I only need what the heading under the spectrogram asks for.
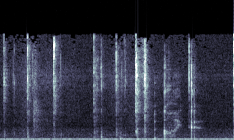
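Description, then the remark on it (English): Quick, irregular clicks of fingers typing on a computer keyboard for ASMR, fairly soft, with about a dozen sharp keystrokes over a steady low electrical hum. “Get, okay, like, so we're doing ASMR keys. Get ready.”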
